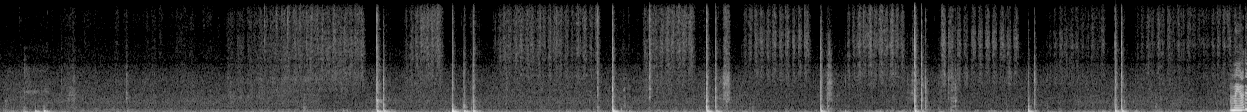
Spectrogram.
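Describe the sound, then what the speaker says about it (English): An ink blending tool rubs pale peony ink onto paper for a die-cut card, making soft, quiet brushy strokes with light taps recurring every couple of seconds; no one talks. "I'm going to do a little bit of ink blending."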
